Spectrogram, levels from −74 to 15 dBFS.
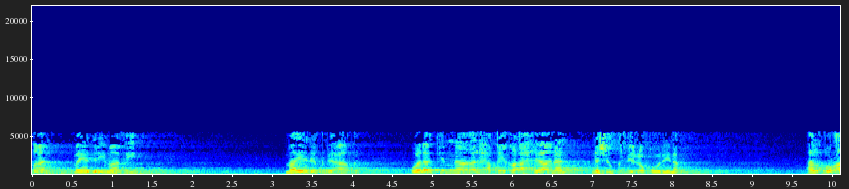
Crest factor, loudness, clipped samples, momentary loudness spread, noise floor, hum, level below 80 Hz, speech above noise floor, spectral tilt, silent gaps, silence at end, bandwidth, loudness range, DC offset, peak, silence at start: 18 dB; -21 LUFS; under 0.1%; 23 LU; -41 dBFS; none; -44 dBFS; 21 dB; -3 dB/octave; none; 0 s; 6 kHz; 4 LU; under 0.1%; -4 dBFS; 0 s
